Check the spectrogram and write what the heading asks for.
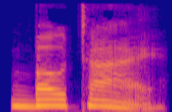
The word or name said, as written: bow tie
